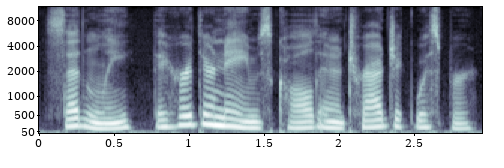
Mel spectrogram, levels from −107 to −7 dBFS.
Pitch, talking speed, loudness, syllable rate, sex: 180 Hz, 205 wpm, -16 LUFS, 6.0 syllables/s, female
